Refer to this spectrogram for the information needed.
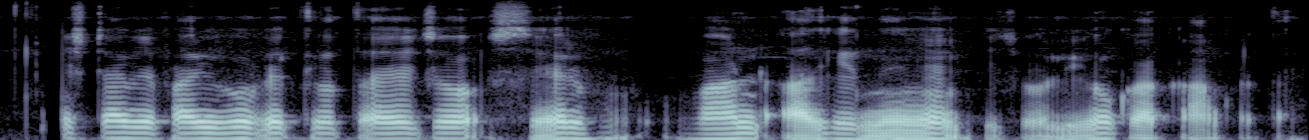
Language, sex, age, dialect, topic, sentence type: Hindi, male, 56-60, Kanauji Braj Bhasha, banking, statement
